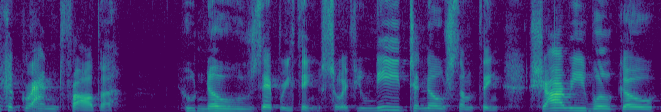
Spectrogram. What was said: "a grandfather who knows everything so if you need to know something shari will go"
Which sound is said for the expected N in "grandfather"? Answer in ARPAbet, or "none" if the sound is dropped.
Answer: N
